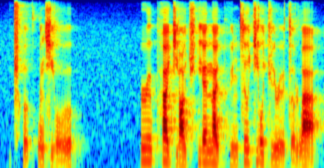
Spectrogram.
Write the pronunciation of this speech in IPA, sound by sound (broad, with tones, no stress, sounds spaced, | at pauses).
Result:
ʈ͡ʂʰ ɤ̰˨˩ kʰ w ə˦ n ɕ j o̰˨˩˦ ʊ̯ | ɻ ɻ̩˥˧ pʰ a˥˩ ɪ̯ t͡ɕ j ɑ˧˥ ʊ̯ t͡ɕʰ j ɛ˥ n̪ a˥˩ ɪ̯ pʰ y˧˥ n t͡s ɹ̩˥ t͡ɕ j o˥˩ ʊ̯ t͡ɕ y˥ ɻ ɻ̩˧˥ t͡s ɤ̰˨˩ ɻ w ä˥˩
